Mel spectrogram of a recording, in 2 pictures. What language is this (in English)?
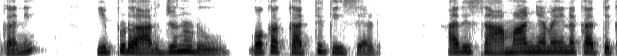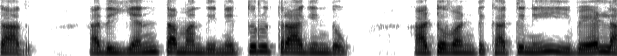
Telugu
